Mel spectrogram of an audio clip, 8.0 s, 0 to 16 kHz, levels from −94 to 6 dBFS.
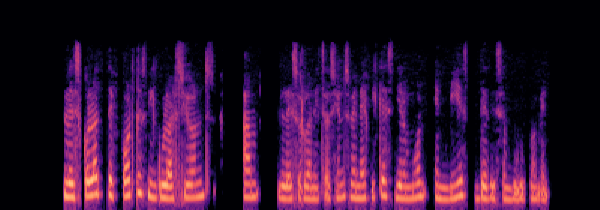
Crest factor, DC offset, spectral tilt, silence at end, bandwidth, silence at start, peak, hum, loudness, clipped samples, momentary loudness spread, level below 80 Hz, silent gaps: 18 dB; under 0.1%; -7 dB/octave; 0.7 s; 7.4 kHz; 0.85 s; -2 dBFS; none; -19 LUFS; under 0.1%; 10 LU; -62 dBFS; 1.38-1.42 s, 2.98-3.22 s, 3.48-3.69 s, 5.72-5.78 s, 6.25-6.31 s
